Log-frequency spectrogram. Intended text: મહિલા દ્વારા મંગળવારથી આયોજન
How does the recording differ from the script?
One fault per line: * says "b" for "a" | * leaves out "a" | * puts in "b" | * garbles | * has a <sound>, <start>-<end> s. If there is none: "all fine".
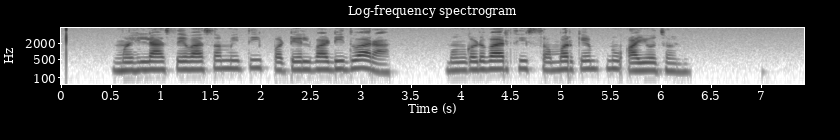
* puts in "સેવા સમિતિ પટેલવાડી"
* puts in "સમર કેમ્પનું"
